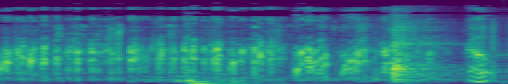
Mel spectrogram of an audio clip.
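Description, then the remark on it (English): Liquid is poured into a shaving mug, a steady splashing and gurgling that runs for a couple of seconds with a few brief swells. “Pour some of this in the shaving mug.”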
